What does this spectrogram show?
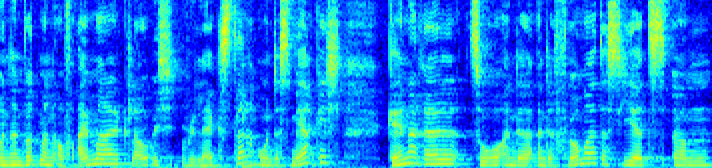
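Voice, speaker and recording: Amid audible room echo, a woman with a fairly low pitch and a dark, mellow, somewhat breathy tone speaks at a moderate pace. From Germany. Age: 40s. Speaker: photographer and entrepreneur. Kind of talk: interview. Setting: meeting room. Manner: halting.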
